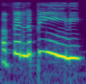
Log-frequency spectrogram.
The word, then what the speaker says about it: Filippini: Fabio, a Filippini.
